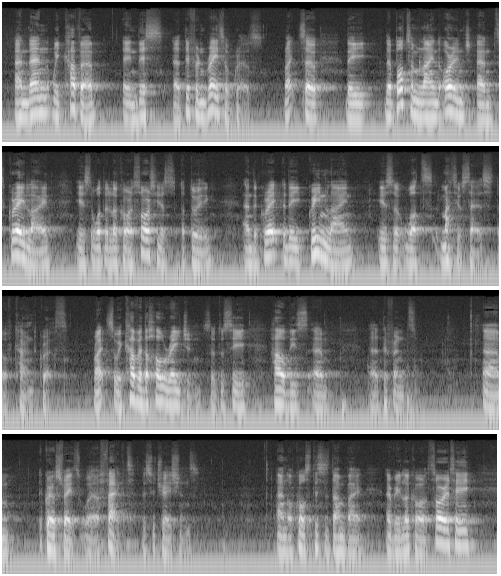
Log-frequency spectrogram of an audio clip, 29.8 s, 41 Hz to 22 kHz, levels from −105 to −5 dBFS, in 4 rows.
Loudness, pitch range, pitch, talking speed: -23 LUFS, 105-145 Hz, 120 Hz, 150 wpm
